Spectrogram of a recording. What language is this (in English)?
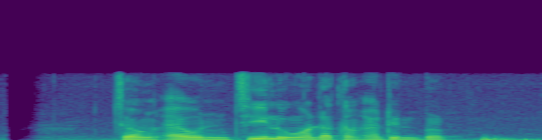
Javanese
